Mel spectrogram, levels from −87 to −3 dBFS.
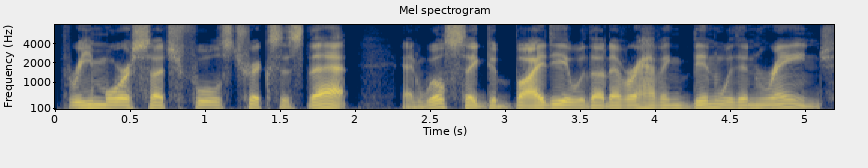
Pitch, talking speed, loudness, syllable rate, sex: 105 Hz, 220 wpm, -21 LUFS, 5.0 syllables/s, male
